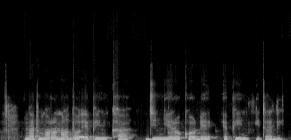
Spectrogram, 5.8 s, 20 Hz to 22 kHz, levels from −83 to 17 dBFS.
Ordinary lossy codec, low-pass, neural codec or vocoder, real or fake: Opus, 16 kbps; 19.8 kHz; vocoder, 48 kHz, 128 mel bands, Vocos; fake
